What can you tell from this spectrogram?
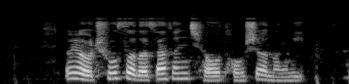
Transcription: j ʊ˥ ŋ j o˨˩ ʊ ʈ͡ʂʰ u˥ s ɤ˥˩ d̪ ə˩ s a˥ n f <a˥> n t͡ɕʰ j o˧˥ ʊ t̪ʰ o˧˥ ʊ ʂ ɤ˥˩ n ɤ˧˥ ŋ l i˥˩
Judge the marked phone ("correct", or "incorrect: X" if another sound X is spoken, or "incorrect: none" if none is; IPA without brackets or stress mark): incorrect: ə˥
